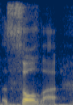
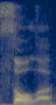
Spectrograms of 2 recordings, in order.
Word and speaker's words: Soula: And their last name is pronounced Soula. Soula, not Sola.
